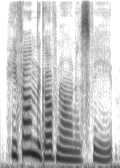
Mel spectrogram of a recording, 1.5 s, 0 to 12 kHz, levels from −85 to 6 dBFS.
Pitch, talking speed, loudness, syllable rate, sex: 210 Hz, 280 wpm, -15 LUFS, 6.7 syllables/s, female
